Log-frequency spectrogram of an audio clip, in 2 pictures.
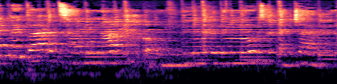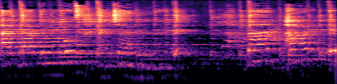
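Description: Ukulele strummed steadily while a young woman sings, a live acoustic pop cover. The song dips briefly near the end before picking up again.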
